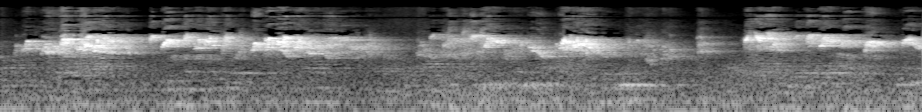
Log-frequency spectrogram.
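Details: Caged red-whiskered bulbul in contest song, delivering rapid rich warbling phrases in long strings with short pauses, loud and steady throughout.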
